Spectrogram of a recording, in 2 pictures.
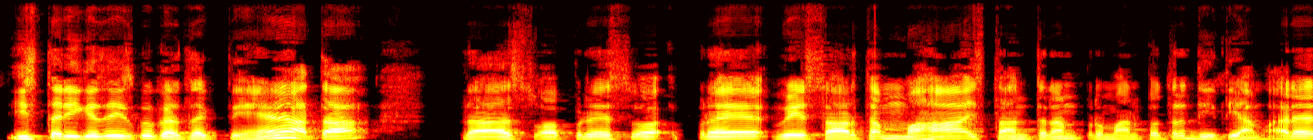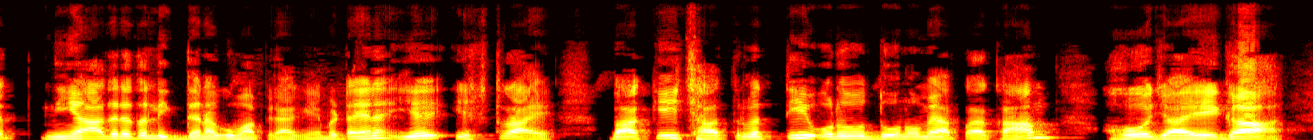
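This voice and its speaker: A man's voice: fairly high pitch, normal speed. A man teaching an exam-prep lesson, coaxing his students, repeating phrases and calling them "beta". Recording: dull lo-fi recording.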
